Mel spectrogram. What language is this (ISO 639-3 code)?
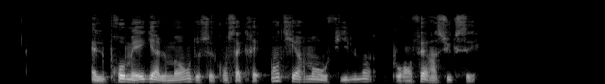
fra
